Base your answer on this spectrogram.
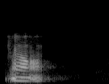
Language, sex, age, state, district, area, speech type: Assamese, female, 30-45, Assam, Biswanath, rural, conversation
